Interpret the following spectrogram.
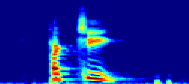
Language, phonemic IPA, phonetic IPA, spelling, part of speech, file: Tamil, /pɐʈtʃiː/, [pɐʈsiː], பட்சி, noun / verb, Ta-பட்சி.ogg
- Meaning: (noun) bird, winged creature; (verb) to devour, consume, eat away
